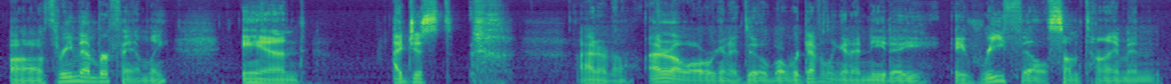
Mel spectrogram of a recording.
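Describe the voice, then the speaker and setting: A man's voice: deep voice, darkish tone, dry recording. A middle-aged man from New England with a cold, talking casually and wryly sarcastic in a rambling monologue with many fillers. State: has a cold, congested.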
